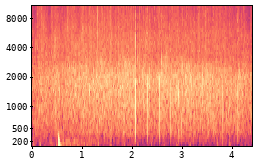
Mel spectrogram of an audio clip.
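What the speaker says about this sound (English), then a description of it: "Round of applause, please." Audience applauding at a panel discussion, a steady wash of clapping hands with a few sharper individual claps standing out, close and sustained throughout.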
